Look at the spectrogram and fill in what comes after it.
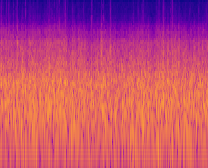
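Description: Passenger train coaches rolling past on the rails: a steady, loud rush of wheel and track noise with a few faint clicks.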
